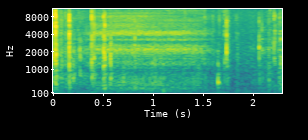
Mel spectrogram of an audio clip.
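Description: Plastic snack bag crinkling as it is pulled open, with scattered crackles over a fading rustle and one sharper crack near the end.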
